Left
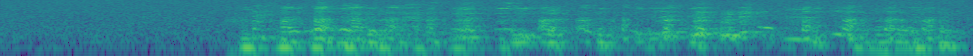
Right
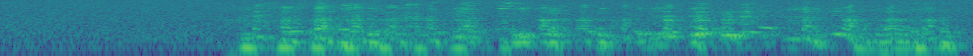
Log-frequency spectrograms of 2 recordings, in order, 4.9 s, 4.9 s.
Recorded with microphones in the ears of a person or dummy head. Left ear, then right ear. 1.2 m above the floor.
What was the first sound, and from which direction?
Laughter, 10° left (ahead or behind).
